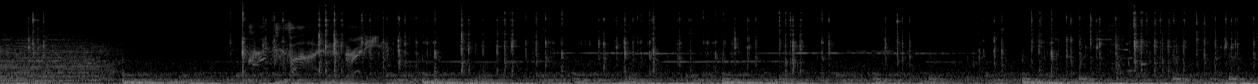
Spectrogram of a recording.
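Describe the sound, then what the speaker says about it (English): Keys clatter on a computer keyboard in quick irregular bursts, fairly close, over a steady low background hum from a naval strategy game. "I will remember how to type."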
